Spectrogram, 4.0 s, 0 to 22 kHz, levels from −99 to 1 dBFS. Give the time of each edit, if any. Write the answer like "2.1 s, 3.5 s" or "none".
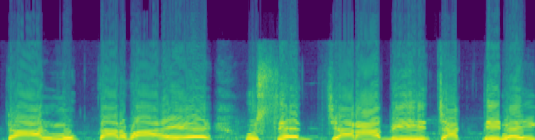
none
